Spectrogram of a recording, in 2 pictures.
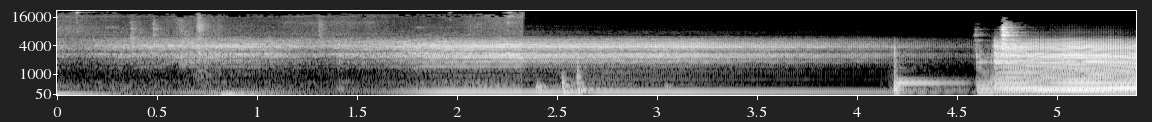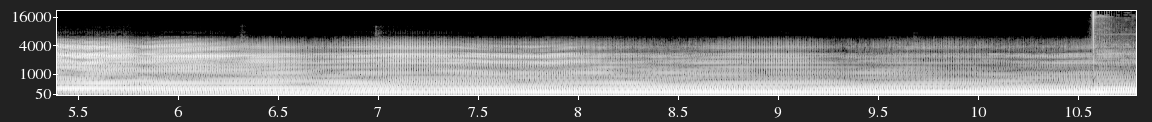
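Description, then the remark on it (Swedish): Electric guitar played through a Black Bender fuzz pedal: a few quieter distorted notes and buzzing hum, then at about four seconds a loud, thick sustained chord rings out with dense, gritty harmonics that hold steady to the end. “Vad har vi för pedal nu? Oj, vilket härligt brus.”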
